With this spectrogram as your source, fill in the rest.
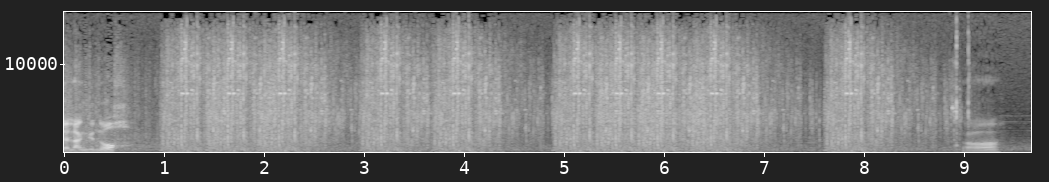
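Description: A rumbling, crunching construction sound plays in bursts.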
